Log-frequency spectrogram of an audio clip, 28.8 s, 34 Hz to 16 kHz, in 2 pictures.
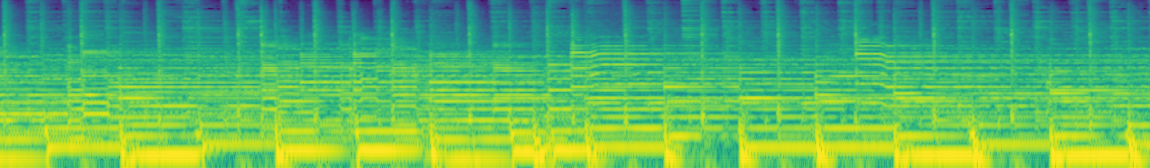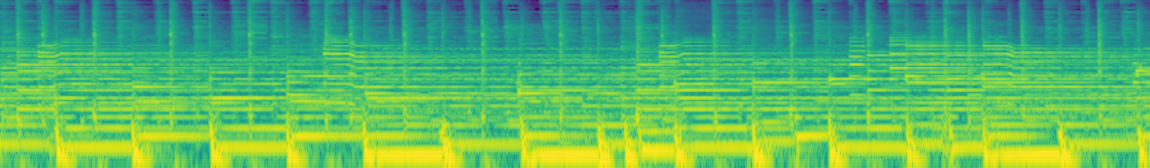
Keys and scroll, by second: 4.7 v, 9.6 KP_Decimal, 9.8 KP_2, 10.0 KP_5, 10.3 Return, 17.4 KP_Decimal, 17.8 Return, 17.8 KP_5.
